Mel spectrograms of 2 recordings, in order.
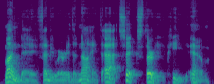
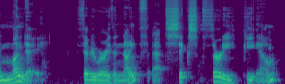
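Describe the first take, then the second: First: It is said in a robotic Speak & Spell voice. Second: It is said in a natural speaking voice.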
